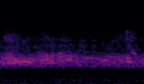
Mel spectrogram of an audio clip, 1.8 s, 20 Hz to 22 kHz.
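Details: A dense chorus of some of nearly 23,000 migratory wild geese at Villafáfila lagoon, Spain, at the end of September, honking continuously, many nasal overlapping calls blending into a steady clamor with no pauses.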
